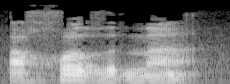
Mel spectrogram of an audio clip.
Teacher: dibaca panjang Karena fathah bertemu Alif disebut Mad Thobi'i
